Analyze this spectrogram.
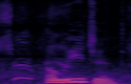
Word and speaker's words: Allegiant: how that's actually pronounced let's see pronunciation allegiant allegiant okay so it's just a legion cool said it right the first time beauty ah so reaction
